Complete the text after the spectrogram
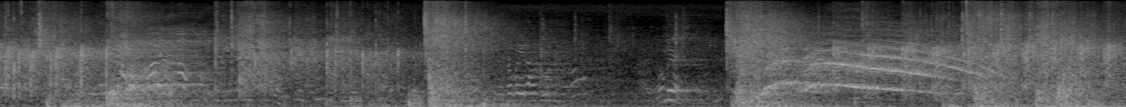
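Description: Young men shout sharply in a large echoing hall.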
